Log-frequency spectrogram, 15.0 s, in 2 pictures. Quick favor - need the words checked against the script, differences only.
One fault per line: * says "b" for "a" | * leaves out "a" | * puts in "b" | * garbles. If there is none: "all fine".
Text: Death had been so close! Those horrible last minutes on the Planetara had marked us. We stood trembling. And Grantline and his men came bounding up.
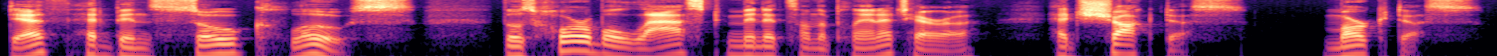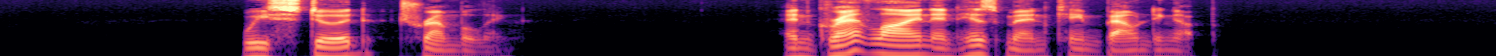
* puts in "shocked us"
